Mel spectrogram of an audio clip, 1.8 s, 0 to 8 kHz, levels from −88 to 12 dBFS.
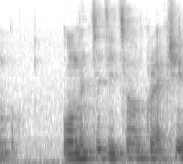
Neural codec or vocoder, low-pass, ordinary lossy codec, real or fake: none; none; none; real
